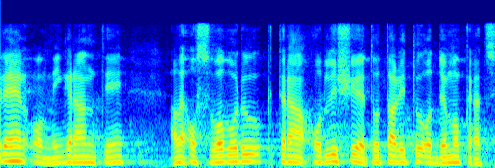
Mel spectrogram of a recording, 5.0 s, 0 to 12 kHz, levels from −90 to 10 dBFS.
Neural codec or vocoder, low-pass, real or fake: codec, 16 kHz, 2 kbps, FunCodec, trained on Chinese and English, 25 frames a second; 7.2 kHz; fake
